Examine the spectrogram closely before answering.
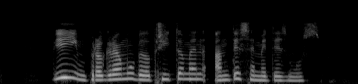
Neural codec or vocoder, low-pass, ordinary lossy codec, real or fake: none; 7.2 kHz; AAC, 48 kbps; real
